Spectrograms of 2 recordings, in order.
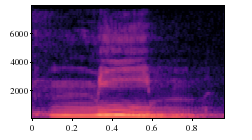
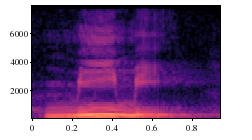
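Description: First: The word is said with one syllable. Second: The word is said with two syllables. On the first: The speaker calls it right. "of course, the correct pronunciation is meme" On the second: The speaker calls it wrong. "some people pronounce it as meme"

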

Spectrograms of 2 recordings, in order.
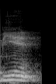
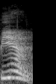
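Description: First: The e vowel is said more closed. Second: The e vowel is said more open. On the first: The speaker calls it right. "insanların o e'yi birazcık daha kapattığını" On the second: The speaker calls it wrong. "bien şeklinde aşılanırsa"

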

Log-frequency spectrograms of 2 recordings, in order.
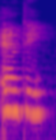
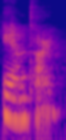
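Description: First: It is said in a British English accent. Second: It is said in an American English accent. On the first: "W British English" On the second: "American English"

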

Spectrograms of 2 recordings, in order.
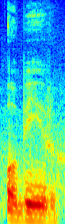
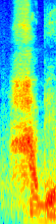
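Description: First: The name begins with an o vowel. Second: The name begins with an h sound. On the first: This is how the Nyanza region says it. "In Nyanza we remove the K and A. We put an O" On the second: This is how the western region says it. "in Western is Habiru"

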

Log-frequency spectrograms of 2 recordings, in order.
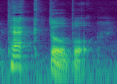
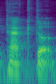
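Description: First: The word ends with a short u vowel. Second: The word ends on the consonant b. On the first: This is the formal full form. "it has this little dhamma at the end" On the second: This is the everyday spoken form. "We just say tektob"

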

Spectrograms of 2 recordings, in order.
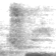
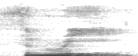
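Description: First: The word begins with a plain t sound. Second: The word begins with the tongue between the teeth. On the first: The speaker calls it wrong. "Só que não é tree" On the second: The speaker calls it right. "no começo da pronúncia eu deixei a minha língua entre os dentes"

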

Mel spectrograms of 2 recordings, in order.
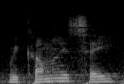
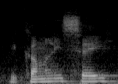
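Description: The two takes are said the same way.

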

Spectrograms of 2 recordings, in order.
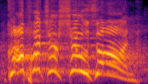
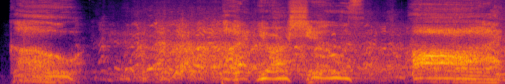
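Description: First: It is shouted loudly. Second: It is whispered quietly.

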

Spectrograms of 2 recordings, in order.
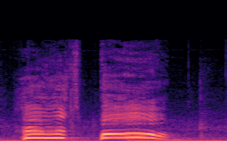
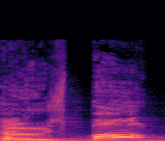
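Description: First: It is said in a put-on character voice. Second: It is said in the speaker's normal voice.

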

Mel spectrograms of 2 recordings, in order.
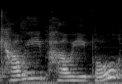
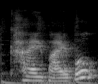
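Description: First: The first two words keep a w sound. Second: The first two words drop the w sound. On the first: "this sort of long version" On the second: "people usually shorten it to"

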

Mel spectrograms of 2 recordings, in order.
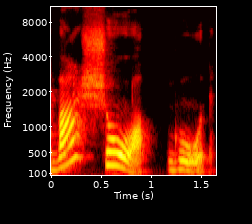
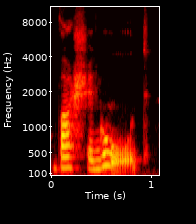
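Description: First: The middle vowel is an o sound. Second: The middle vowel is an e sound. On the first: The speaker calls it wrong. "ми кажемо не «вашо-гуд»" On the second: The speaker calls it right. "а ми кажемо «ваше-гуд»"

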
